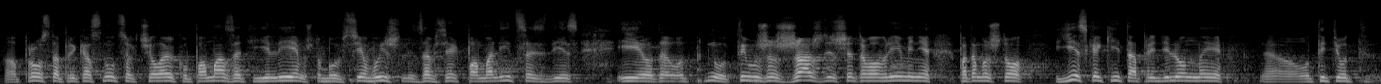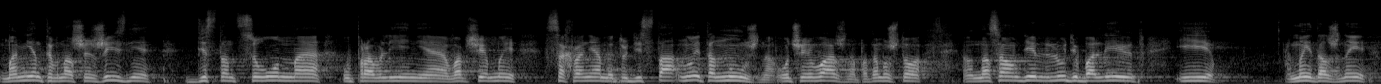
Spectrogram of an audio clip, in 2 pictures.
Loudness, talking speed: -28 LUFS, 120 wpm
